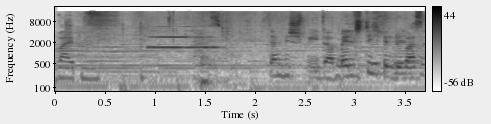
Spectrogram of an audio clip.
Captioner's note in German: Piepsen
